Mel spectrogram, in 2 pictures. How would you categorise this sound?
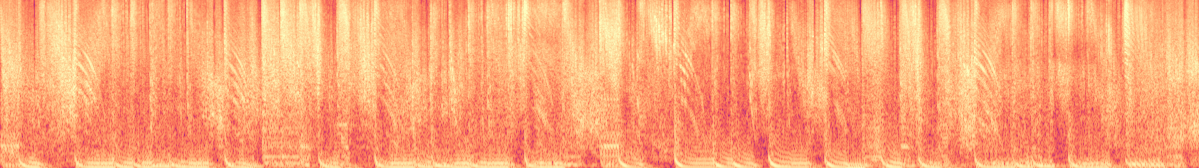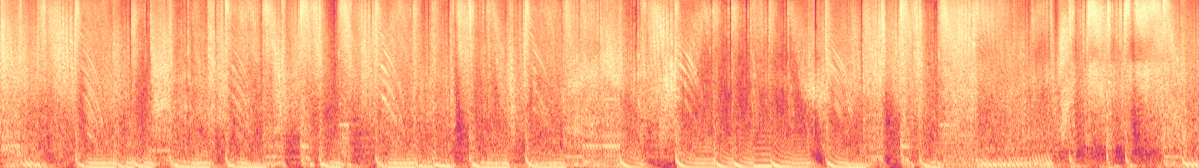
Music > Multiple instruments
